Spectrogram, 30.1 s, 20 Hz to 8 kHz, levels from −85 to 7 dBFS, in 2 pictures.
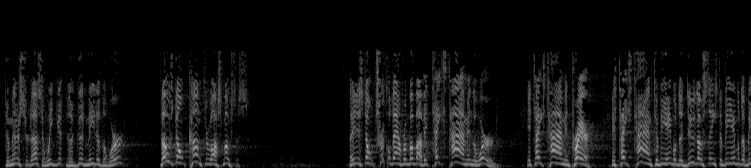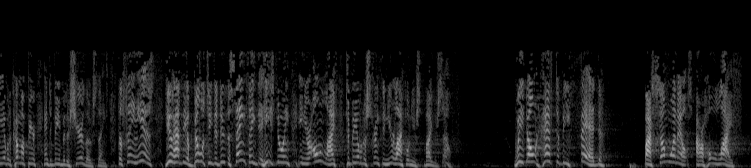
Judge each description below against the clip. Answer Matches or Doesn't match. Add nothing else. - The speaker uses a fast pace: Matches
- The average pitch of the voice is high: Matches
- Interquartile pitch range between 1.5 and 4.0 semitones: Doesn't match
